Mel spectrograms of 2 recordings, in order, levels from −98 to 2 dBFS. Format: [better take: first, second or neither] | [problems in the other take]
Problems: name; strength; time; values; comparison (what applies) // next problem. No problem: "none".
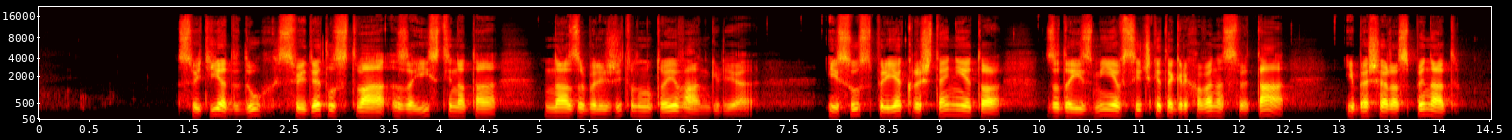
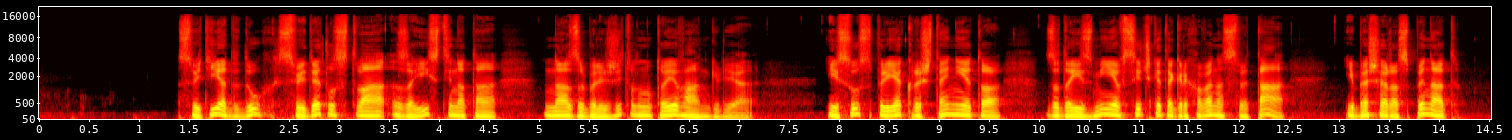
second | thin; very; fading below 400 Hz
